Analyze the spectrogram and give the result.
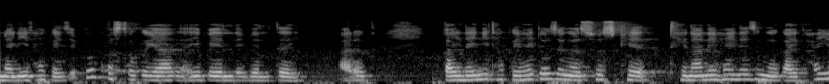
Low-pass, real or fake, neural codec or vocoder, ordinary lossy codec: none; real; none; none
